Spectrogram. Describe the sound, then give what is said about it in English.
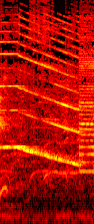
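The siren of the official pace car, a Cyclone GT, wails with a steady, piercing tone that slowly glides downward in pitch, loud over a low rumble of crowd and engine noise. “Hey, can you make that car more annoying?”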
